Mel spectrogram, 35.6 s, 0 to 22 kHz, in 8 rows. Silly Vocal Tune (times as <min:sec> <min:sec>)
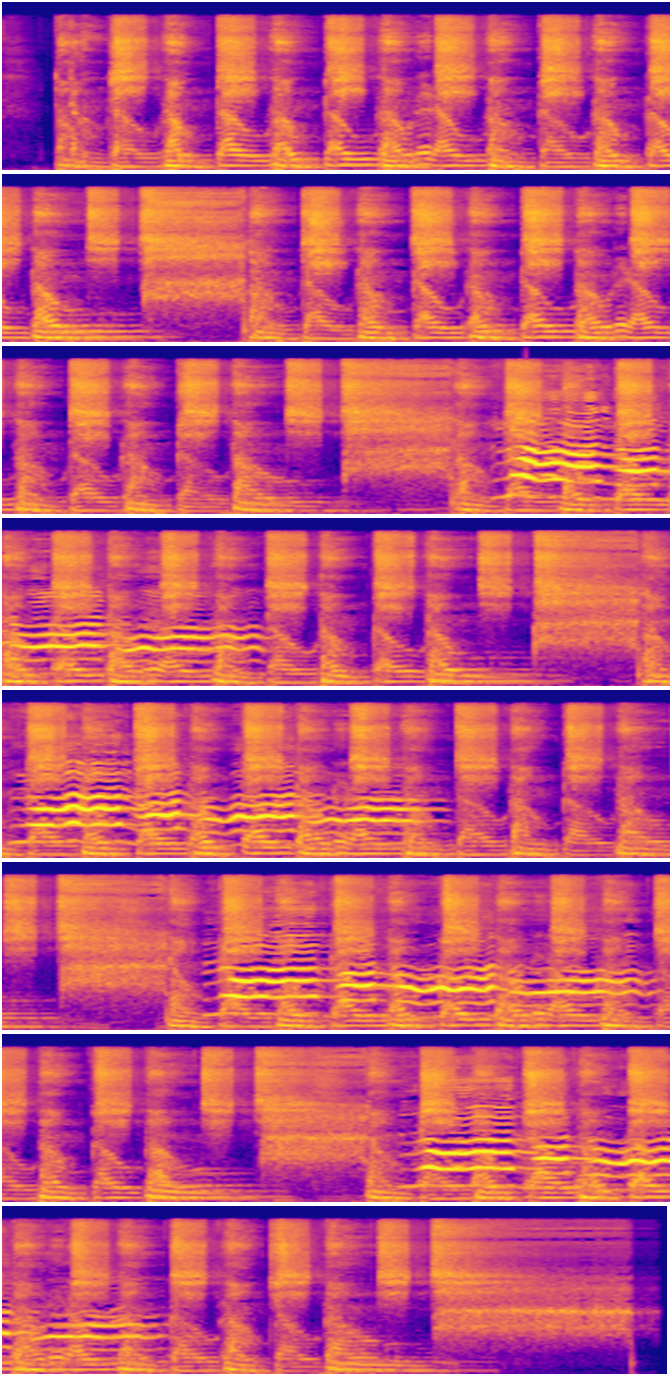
0:12.0 0:16.1, 0:17.6 0:21.4, 0:23.4 0:28.1, 0:29.2 0:32.8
